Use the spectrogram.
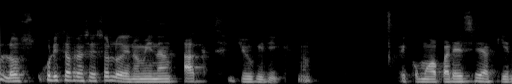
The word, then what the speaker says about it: acte juridique: Pero en realidad cuando en francés, si la E, perdón, no está tildada, ustedes saben, de repente algunos lo saben, no suena, no se pronuncia, no suena. Entonces la pronunciación correcta sería acte juridique, ¿no?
